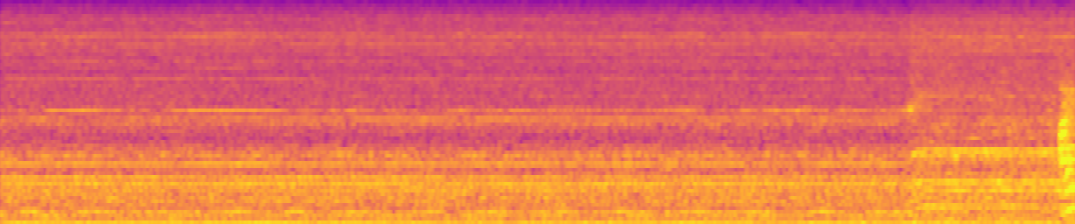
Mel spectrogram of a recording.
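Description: A stand mixer hums at medium speed in a steady, continuous drone, its motor tone holding even and close throughout, with a slight brightening and rise in level near the end.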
